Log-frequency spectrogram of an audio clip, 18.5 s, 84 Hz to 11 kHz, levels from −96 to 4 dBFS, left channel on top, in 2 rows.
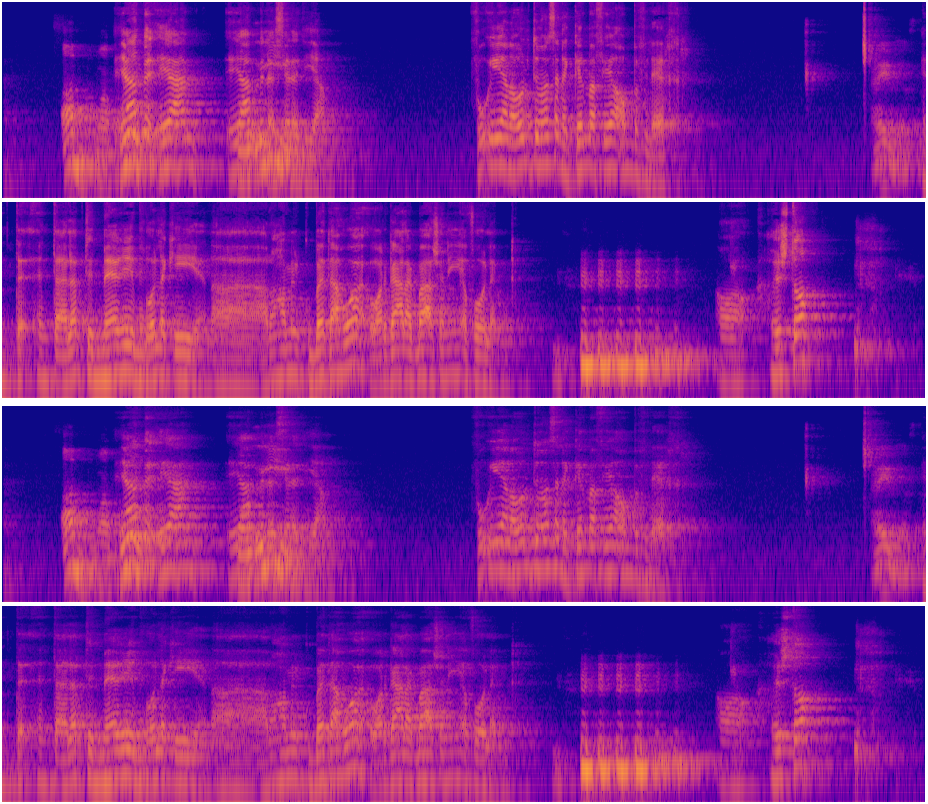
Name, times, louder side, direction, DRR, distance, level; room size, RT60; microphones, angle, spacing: voice 1, 0.6-1.4 2.3-2.9 8.7-9.3 14.7-16.1 17.8-18.0, equal, 10° left, 3 dB, 1.3 m, -34 dB
voice 2, 1.1-1.9 2.2-3.2 4.7-6.9 9.2-14.2 16.4-17.5, left 5 dB, 75° left, 10 dB, 0.8 m, -33 dB
9.8 x 9.1 x 7.9 m, 1.1 s
head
